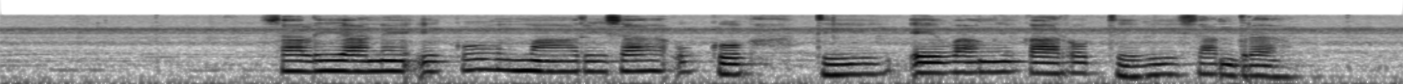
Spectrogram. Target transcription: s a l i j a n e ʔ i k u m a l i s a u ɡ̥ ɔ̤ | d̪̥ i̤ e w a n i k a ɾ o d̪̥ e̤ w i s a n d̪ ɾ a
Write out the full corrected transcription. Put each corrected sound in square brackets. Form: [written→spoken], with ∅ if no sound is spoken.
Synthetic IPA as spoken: s a l i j a n e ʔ i k u m a [l→ɾ] i s a u ɡ̥ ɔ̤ | d̪̥ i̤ e w a [n→ŋ] i k a ɾ o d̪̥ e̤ w i s a n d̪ ɾ a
